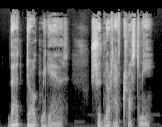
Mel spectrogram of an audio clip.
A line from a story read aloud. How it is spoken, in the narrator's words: muttered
